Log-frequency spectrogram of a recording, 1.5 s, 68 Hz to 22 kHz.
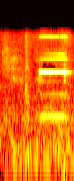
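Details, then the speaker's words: Infusion pump occlusion test with an IPA 3100 analyzer: pressure builds in the occluded tubing until the pump alarms; steady high-pitched electronic alarm tone starting partway through, over room noise. "it's showing me the peak pressure and how long it took to reach that Peak I'm going to stop the pump so it stops yelling at me"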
